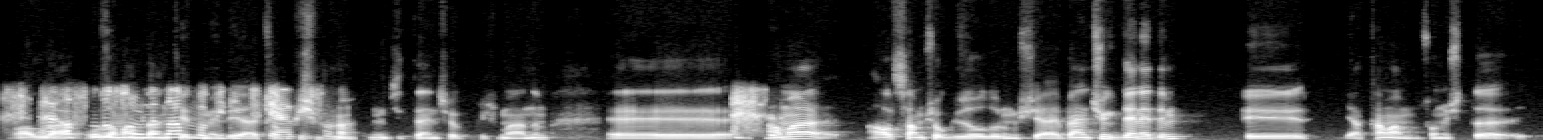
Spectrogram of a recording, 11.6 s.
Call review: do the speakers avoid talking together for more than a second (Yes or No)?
No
